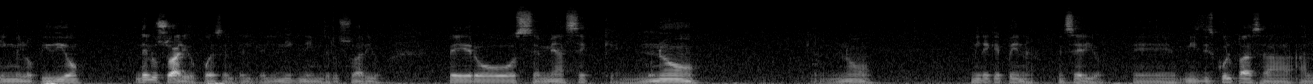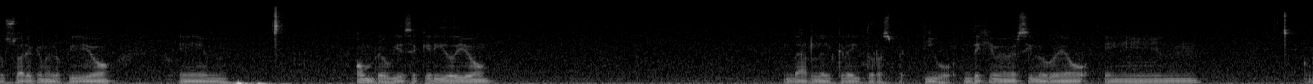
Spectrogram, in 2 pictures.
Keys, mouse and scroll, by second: 0.5-1.0 scroll down 1, 2.3-2.9 scroll up 2, 4.1 click, 6.4 click, 7.2-8.0 scroll down 3, 8.9-9.2 scroll up 1, 9.8 click, 12.3 click, 14.1 click, 14.7-15.9 scroll down 5, 16.8-17.5 scroll up 4, 18.4 click, 19.8-20.2 scroll down 2, 21.3-21.9 scroll down 4, 22.6 scroll up 2, 24.7-25.1 scroll up 2.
